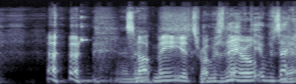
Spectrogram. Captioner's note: laughing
